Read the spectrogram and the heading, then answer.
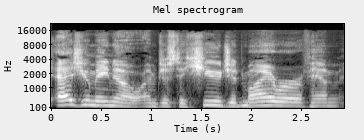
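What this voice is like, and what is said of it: Steve Martin impression. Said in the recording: “your Steve Martin impression”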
